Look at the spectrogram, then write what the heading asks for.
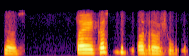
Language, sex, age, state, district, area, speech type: Kashmiri, male, 18-30, Jammu and Kashmir, Bandipora, rural, conversation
